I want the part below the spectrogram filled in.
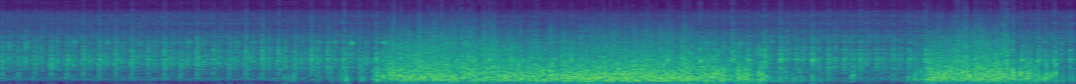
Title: What is this knocking noise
